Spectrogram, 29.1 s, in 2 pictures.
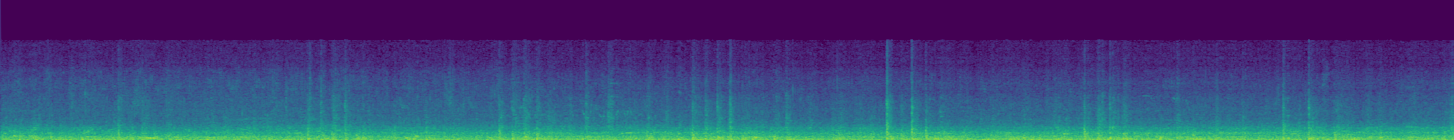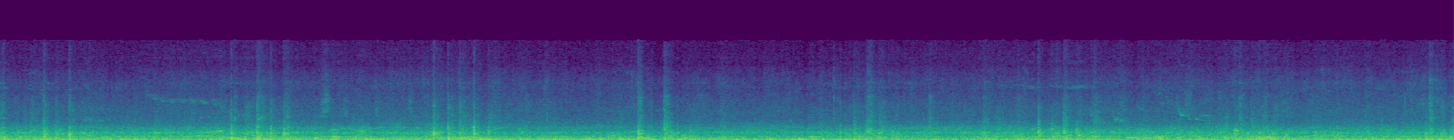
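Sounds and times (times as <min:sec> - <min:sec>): railway wheels rumbling: 0:00.0 - 0:29.0.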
